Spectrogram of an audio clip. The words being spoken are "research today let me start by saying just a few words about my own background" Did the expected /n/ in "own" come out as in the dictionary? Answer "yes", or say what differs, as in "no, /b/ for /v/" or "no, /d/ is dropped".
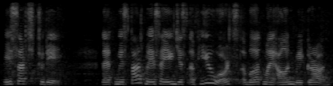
yes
